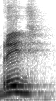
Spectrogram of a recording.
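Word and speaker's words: bridge: फिर देखिए हेज और वेज, यहां पर भी डी को हम नहीं पढ़ रहे हैं, ब्रिज, एज, हेज और वेज।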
